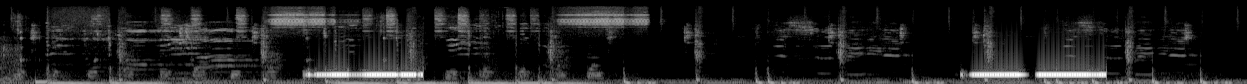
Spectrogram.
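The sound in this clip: An Indian telephone line gives a busy tone on an outgoing call: steady low beeps in two short groups several seconds apart, with quieter line noise and indistinct talk between them.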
